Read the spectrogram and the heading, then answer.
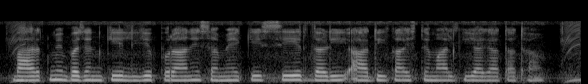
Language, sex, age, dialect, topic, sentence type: Hindi, female, 18-24, Kanauji Braj Bhasha, agriculture, statement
